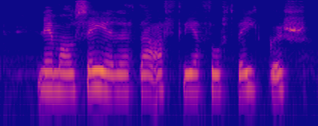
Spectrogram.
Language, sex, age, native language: Icelandic, female, 11, Icelandic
